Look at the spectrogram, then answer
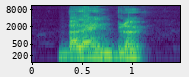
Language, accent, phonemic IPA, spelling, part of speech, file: French, Canada, /ba.lɛn blø/, baleine bleue, noun, LL-Q150 (fra)-baleine bleue.wav
- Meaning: the blue whale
